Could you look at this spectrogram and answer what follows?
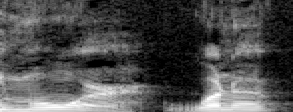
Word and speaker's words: Mohr: And I heard one where with Jay Moore.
